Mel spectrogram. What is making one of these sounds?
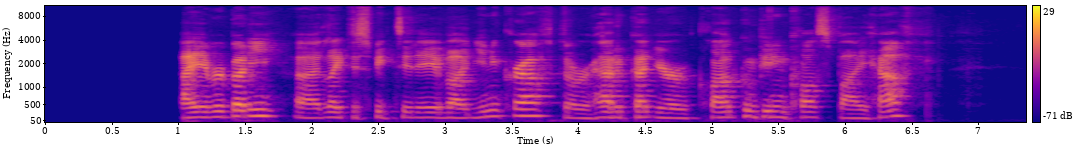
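A man speaks calmly through a microphone, as on an online call.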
